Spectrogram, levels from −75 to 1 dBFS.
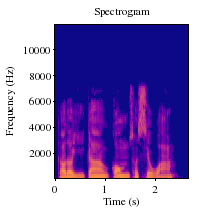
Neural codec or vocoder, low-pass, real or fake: none; 7.2 kHz; real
